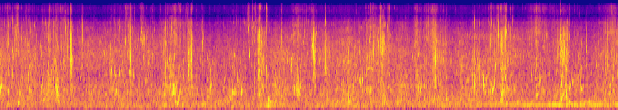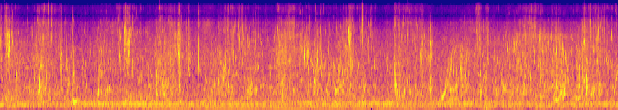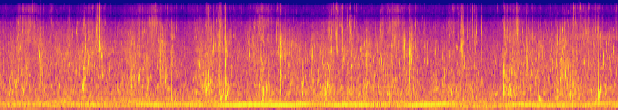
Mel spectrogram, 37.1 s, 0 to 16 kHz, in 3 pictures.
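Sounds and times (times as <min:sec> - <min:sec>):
kayak paddle splashes: 0:00.0 - 0:37.0.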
